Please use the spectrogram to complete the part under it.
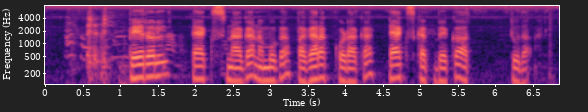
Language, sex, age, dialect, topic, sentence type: Kannada, male, 18-24, Northeastern, banking, statement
